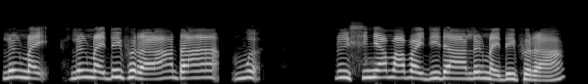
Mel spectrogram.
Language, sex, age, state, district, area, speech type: Bodo, female, 60+, Assam, Baksa, rural, spontaneous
